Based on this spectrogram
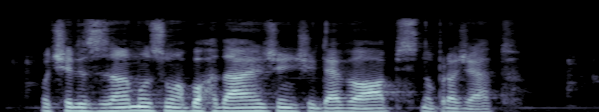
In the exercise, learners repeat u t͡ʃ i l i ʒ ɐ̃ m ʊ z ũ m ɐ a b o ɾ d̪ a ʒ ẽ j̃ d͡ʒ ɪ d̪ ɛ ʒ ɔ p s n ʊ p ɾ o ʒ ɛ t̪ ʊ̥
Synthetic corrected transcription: u t͡ʃ i l i z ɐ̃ m ʊ z ũ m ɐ a b o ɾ d̪ a ʒ ẽ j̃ d͡ʒ ɪ d̪ ɛ v ɔ p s n ʊ p ɾ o ʒ ɛ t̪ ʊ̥

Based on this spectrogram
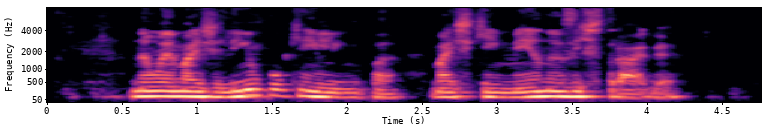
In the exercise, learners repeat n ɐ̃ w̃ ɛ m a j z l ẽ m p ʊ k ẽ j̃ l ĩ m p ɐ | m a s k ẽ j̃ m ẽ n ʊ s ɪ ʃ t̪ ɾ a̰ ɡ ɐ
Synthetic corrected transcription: n ɐ̃ w̃ ɛ m a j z l ĩ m p ʊ k ẽ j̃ l ĩ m p ɐ | m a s k ẽ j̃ m ẽ n ʊ z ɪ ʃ t̪ ɾ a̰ ɡ ɐ

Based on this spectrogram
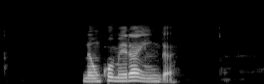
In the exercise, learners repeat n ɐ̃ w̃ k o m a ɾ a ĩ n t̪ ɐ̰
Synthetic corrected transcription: n ɐ̃ w̃ k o m e ɾ a ĩ n d̪ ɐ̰

